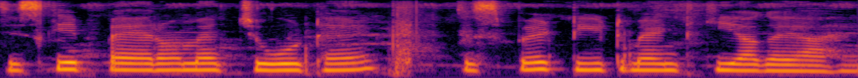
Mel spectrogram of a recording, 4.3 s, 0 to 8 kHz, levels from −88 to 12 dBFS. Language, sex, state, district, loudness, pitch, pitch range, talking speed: Hindi, female, Bihar, Jahanabad, -15 LUFS, 210 Hz, 205-220 Hz, 155 wpm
